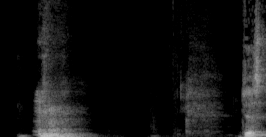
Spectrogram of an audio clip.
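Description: A man clears his throat once, a short vocal sound falling in pitch, then takes a faint breath in.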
